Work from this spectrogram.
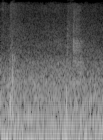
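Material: Nothing is struck.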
